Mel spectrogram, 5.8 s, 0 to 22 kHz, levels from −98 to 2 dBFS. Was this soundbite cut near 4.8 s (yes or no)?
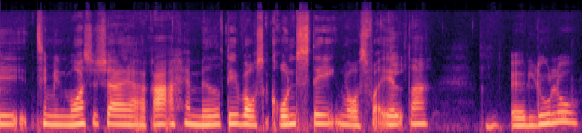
yes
